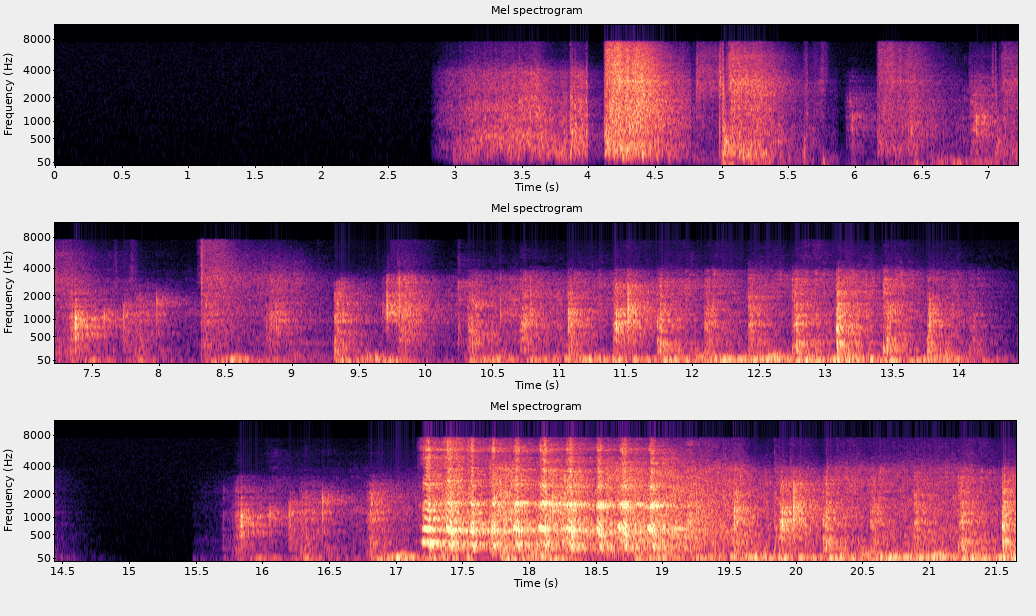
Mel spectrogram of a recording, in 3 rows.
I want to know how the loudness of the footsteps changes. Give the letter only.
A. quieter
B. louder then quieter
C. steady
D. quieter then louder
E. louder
E.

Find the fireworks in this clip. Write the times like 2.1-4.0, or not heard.
2.9-10.1, 17.2-21.6.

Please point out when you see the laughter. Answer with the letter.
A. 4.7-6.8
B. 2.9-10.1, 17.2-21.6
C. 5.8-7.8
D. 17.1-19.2
D.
